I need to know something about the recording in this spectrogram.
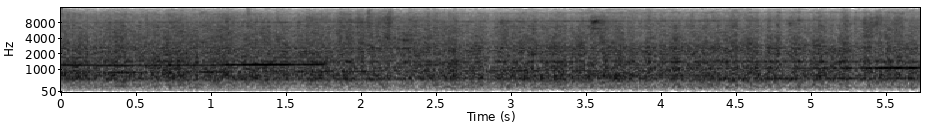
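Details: Volvo B9TL East Lancs Olympus bus in service: steady high howl over the running drone with fairly even pitch; abnormal driveline whine, cause undetermined.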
